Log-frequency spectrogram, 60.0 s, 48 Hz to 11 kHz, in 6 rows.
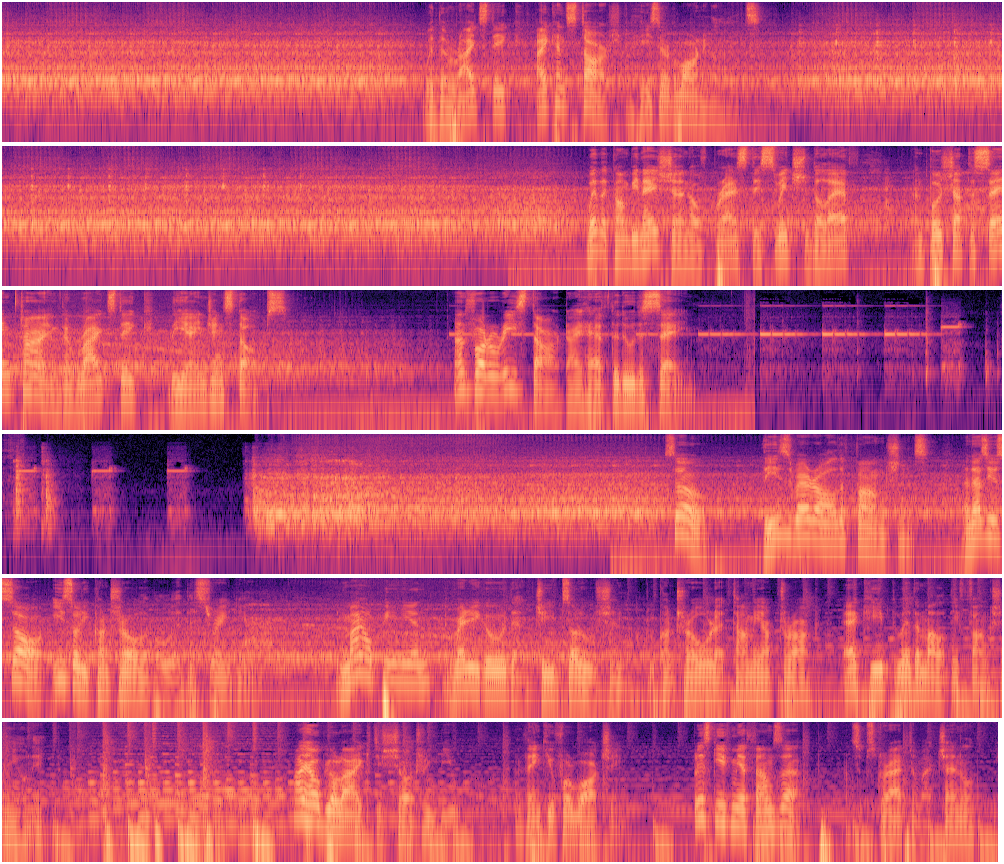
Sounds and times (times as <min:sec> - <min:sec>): Speech: 0:04.2 - 0:07.6, 0:15.8 - 0:22.9, 0:24.5 - 0:27.0, 0:36.6 - 0:42.7, 0:43.4 - 0:50.5, 0:52.9 - 0:56.2, 0:56.9 - 0:59.8.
